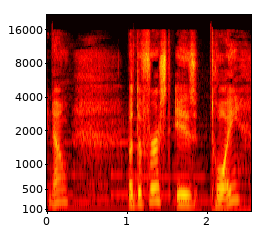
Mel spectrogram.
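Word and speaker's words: thôi: I double-checked online, and the way I just said it does seem like the most popular way to say it, so again, toi, and it means stop.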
